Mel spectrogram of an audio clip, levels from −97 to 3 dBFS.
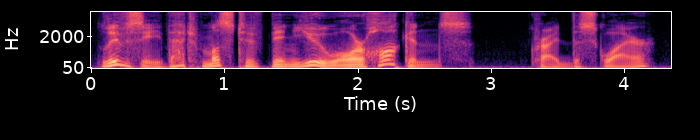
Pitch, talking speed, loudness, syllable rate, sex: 105 Hz, 150 wpm, -19 LUFS, 4.0 syllables/s, male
